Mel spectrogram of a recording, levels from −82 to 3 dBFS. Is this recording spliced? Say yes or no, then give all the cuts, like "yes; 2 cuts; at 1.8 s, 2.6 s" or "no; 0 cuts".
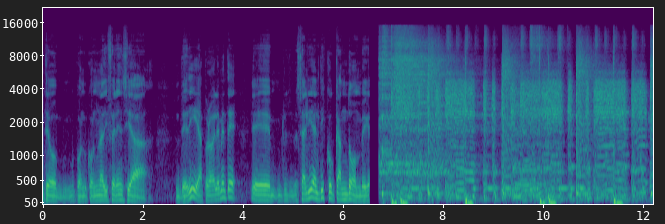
no; 0 cuts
